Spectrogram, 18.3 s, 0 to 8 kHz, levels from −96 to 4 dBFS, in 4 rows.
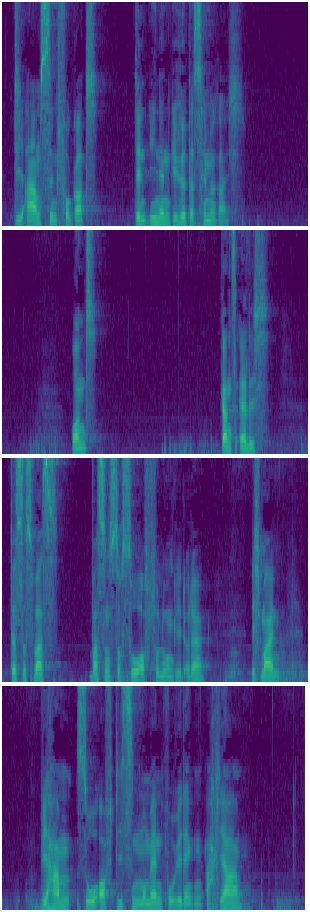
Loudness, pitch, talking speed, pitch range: -35 LUFS, 140 Hz, 120 wpm, 130-155 Hz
